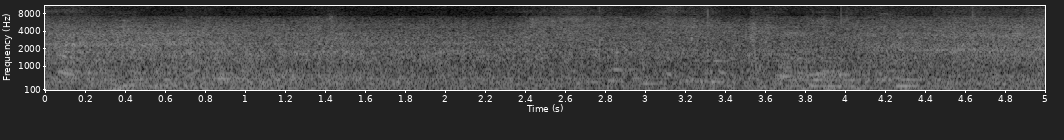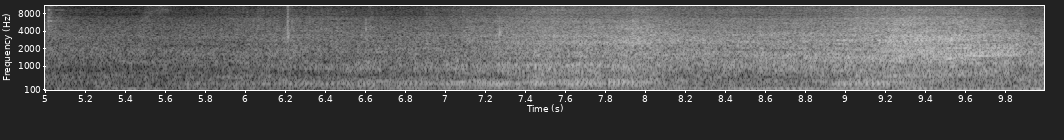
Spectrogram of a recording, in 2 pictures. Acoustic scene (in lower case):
residential area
